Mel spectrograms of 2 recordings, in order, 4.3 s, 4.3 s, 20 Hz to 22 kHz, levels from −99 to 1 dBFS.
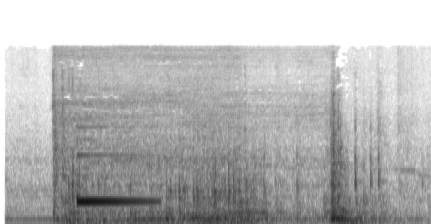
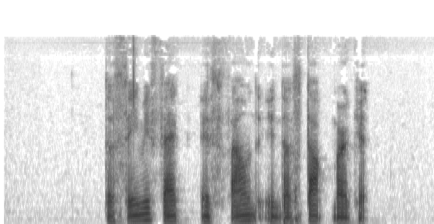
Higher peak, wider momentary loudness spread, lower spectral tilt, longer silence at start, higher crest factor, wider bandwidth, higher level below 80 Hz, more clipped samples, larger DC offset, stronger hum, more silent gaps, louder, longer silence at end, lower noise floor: about the same, -4 dBFS vs -2 dBFS; first, 24 LU vs 8 LU; first, -7.5 dB/octave vs -6 dB/octave; second, 0.05 s vs 1.05 s; second, 16 dB vs 24 dB; second, 9.6 kHz vs 11.5 kHz; first, -36 dBFS vs -46 dBFS; neither; neither; neither; neither; first, -19 LUFS vs -26 LUFS; second, 0.3 s vs 0.7 s; second, -42 dBFS vs -70 dBFS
